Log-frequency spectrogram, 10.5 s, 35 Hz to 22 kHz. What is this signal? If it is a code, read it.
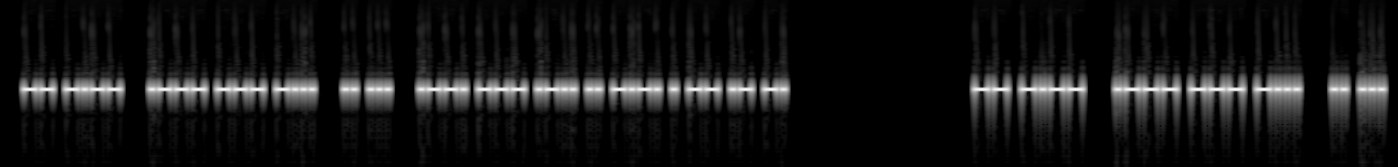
Morse code, heard as a keyed tone, about 33 wpm, 700 Hz. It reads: MY JOB IS POLICEMAN MY JOB IS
